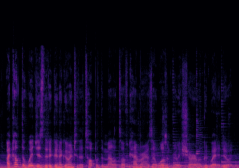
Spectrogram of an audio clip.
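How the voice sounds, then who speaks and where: Music plays in the background as someone speaks at a very fast pace in an Australian accent. Pitch varies in an ordinary way. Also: man, medium pitch for a man. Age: 30s. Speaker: hobby woodworker. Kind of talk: woodworking project voice-over narration.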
